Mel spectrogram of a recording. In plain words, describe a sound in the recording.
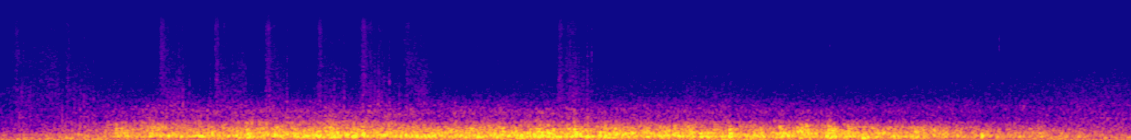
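A body slides and tumbles down a slope with a low, swelling rumble.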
